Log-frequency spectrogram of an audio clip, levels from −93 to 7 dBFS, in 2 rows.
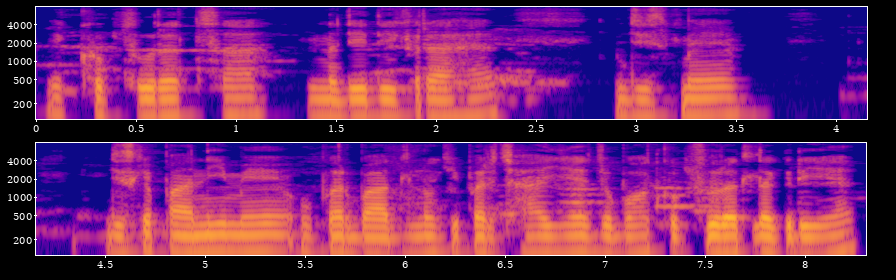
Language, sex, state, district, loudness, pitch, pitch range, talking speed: Hindi, male, Chhattisgarh, Balrampur, -21 LUFS, 120 Hz, 115-125 Hz, 160 wpm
